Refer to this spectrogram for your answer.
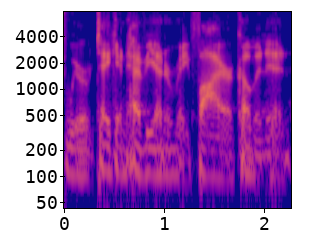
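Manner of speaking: intense, tough, hard-edged audiobook narrator voice. Imitating an author who talks like this in his audiobook: imitating an intense audiobook author. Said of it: "I love the audiobook 'cause he talks like this".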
